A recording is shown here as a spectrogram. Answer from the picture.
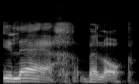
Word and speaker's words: Hilaire Belloc: surely I pronounce name Hilaire Belloc because he's French of course it's a silent H H is never pronounced in French as often tell my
